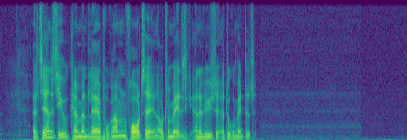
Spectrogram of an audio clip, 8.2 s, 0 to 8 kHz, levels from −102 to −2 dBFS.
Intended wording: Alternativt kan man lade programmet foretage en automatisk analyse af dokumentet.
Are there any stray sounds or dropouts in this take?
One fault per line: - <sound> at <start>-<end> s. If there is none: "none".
none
